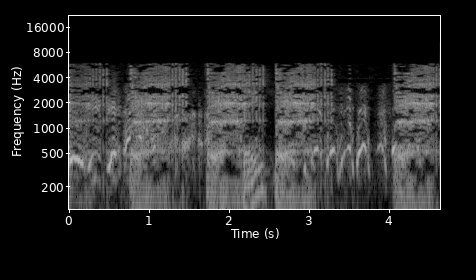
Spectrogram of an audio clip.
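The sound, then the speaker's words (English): A string of long, loud, guttural burps follows one after another, with brief pauses between them and a croaky, voiced rasp. “What's so funny about burping anyway?”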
